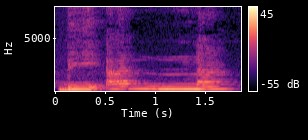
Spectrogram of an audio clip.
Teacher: Bi-nya pendek, an-nya masukkan ke nun tasydid di depannya, ditahan, ditekan selama 2 harokat. Bi'an, sampai seperti itu baru selanjutnya mengucapkan na.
